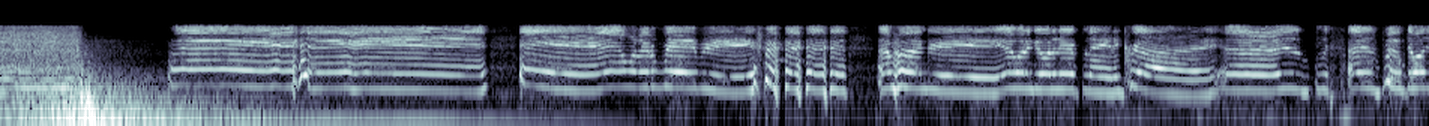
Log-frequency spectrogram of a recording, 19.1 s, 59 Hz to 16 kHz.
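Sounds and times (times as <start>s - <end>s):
man imitating baby crying: 2.3s - 8.3s, 9.7s - 13.2s.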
